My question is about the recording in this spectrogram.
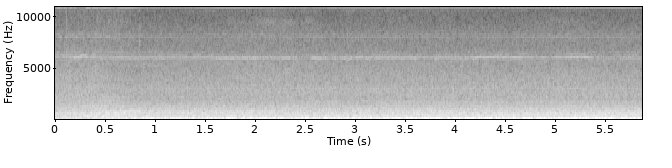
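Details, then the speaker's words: DEC PDP-11/70 under restoration, second disk drive starting: deep steady whooshing rumble as the disk pack spins up and settles, no scraping or knocking; clean spin-up. "okay so now what i'm going to do is start this drive up the second disk drive"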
